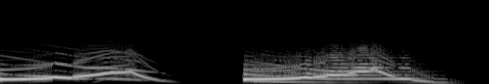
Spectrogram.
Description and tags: Dizzy sounding analog synth tone.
